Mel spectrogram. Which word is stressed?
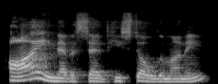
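I. The word "I" carries the strongest stress. Someone else said it. "who said that he stole the money then?"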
